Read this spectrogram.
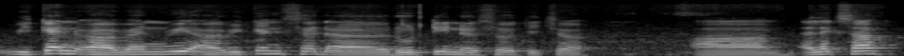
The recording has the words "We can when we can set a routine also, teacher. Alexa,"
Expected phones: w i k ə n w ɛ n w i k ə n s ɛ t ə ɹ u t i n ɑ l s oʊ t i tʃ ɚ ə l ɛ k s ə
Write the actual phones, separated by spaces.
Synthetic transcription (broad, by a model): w i k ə n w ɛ n w i k ə n s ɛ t ə ɹ u t i n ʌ s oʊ t i tʃ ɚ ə l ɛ k s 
